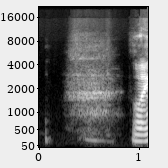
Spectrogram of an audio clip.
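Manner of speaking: usual speaking voice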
